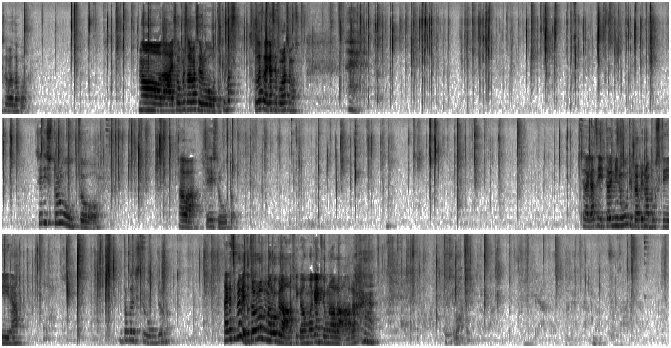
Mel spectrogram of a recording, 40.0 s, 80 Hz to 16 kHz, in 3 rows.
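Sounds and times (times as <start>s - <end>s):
foil wrapper crinkling: 0.0s - 40.0s.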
